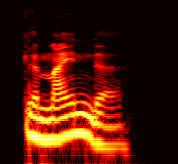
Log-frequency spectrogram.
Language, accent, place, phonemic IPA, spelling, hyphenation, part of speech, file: German, Germany, Berlin, /ɡəˈmaɪ̯ndə/, Gemeinde, Ge‧mein‧de, noun, De-Gemeinde.ogg
- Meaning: 1. municipality 2. parish 3. church, congregation, assembly 4. community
